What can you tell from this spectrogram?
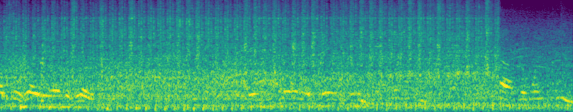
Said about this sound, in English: The tractor driven by Jared Seabright, provided by Mark Nelson.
